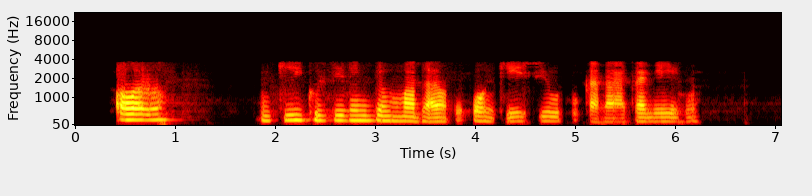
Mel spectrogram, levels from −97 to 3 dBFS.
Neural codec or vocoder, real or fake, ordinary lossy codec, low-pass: codec, 16 kHz in and 24 kHz out, 0.6 kbps, FireRedTTS-2 codec; fake; none; 3.6 kHz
